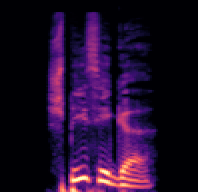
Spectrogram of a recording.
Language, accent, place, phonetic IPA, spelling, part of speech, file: German, Germany, Berlin, [ˈʃpiːsɪɡə], spießige, adjective, De-spießige.ogg
- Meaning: inflection of spießig: 1. strong/mixed nominative/accusative feminine singular 2. strong nominative/accusative plural 3. weak nominative all-gender singular 4. weak accusative feminine/neuter singular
